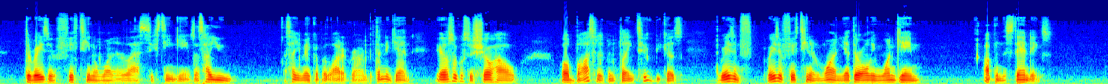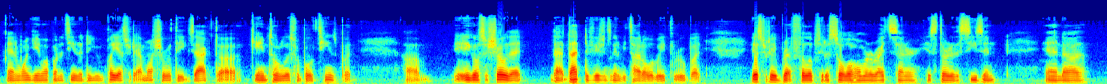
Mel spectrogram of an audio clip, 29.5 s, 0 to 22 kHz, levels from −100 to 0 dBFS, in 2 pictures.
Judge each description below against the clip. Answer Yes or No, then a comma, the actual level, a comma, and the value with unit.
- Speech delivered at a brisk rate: Yes, fast, 240 wpm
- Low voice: Yes, low, 100 Hz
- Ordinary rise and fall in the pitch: No, narrow, 2.2 semitones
